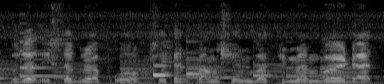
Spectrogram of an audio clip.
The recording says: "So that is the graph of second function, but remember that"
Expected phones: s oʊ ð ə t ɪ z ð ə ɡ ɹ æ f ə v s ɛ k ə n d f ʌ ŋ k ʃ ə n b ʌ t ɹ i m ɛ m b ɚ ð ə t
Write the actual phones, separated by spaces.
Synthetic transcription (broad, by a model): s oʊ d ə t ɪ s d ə ɡ ɹ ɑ p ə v s ɛ k ə n d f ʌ ŋ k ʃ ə n b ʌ t ɹ i m ɛ m b ɚ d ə t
